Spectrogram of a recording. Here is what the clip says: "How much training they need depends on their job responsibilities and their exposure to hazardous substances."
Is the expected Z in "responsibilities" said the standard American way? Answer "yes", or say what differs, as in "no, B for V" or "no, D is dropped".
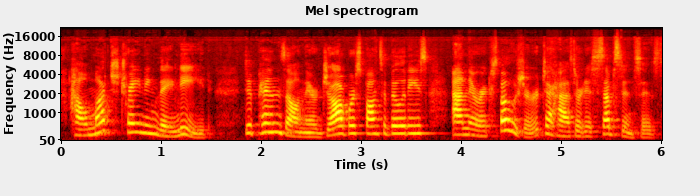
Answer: yes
